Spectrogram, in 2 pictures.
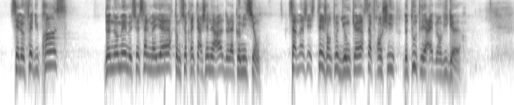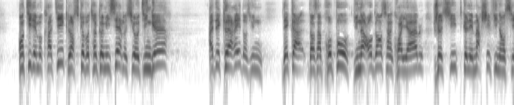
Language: Polish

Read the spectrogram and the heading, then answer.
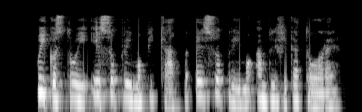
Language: Italian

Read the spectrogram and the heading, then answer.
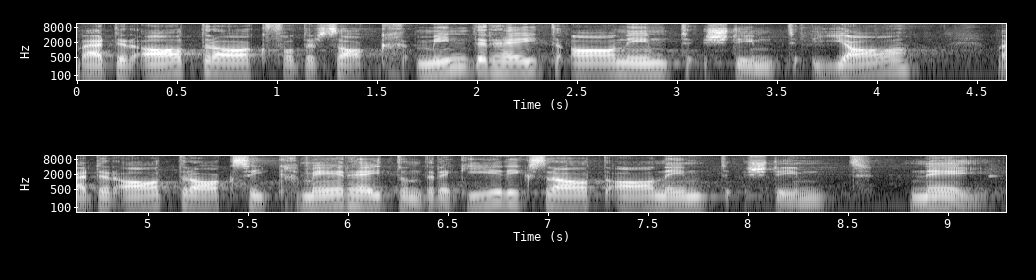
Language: Swiss German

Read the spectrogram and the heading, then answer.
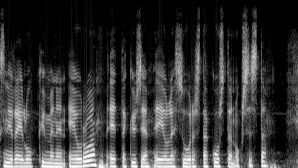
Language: Finnish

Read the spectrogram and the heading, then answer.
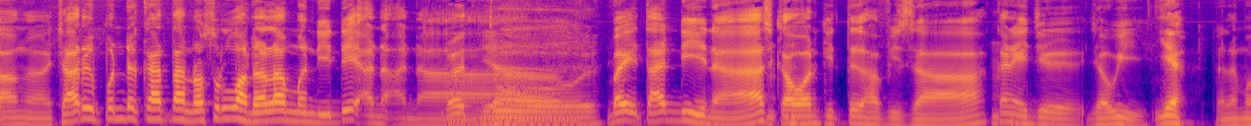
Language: Malay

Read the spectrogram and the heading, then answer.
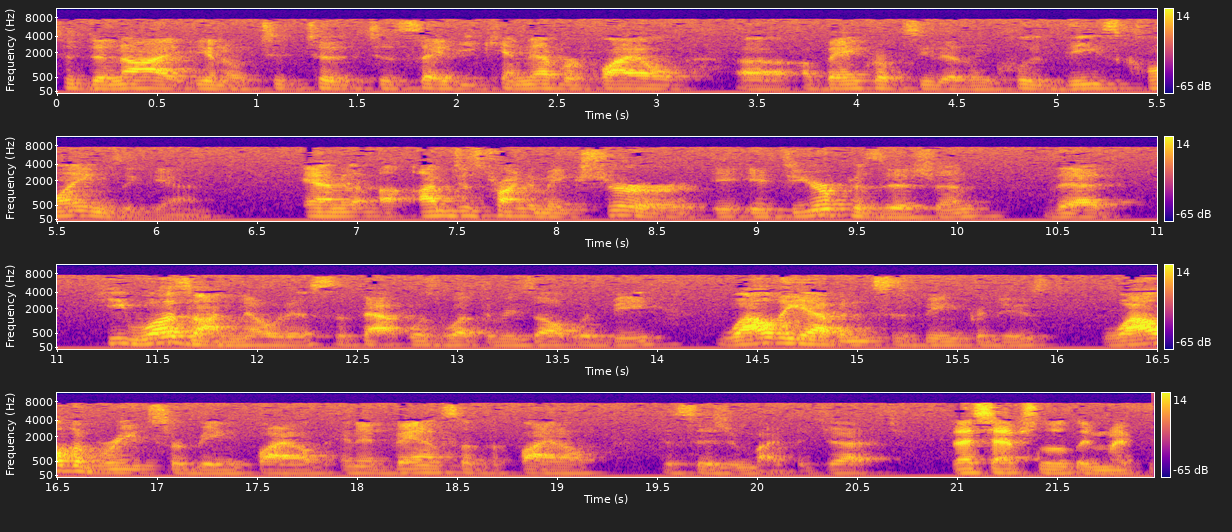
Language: English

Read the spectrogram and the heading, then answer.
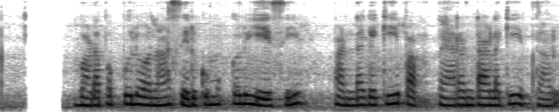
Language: Telugu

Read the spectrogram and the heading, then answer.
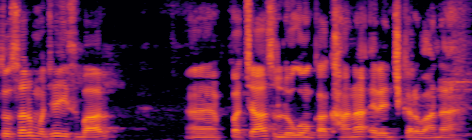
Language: Urdu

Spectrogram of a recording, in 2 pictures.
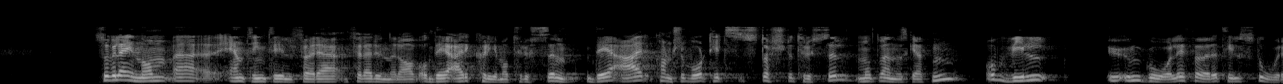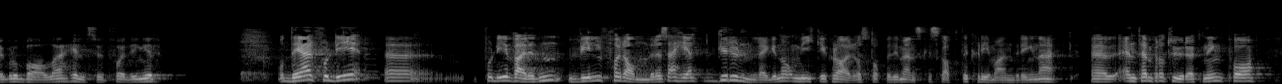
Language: Norwegian Bokmål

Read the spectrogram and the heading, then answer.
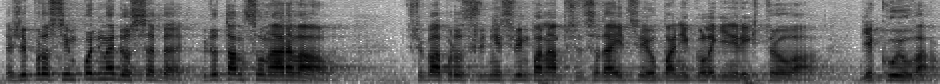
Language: Czech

